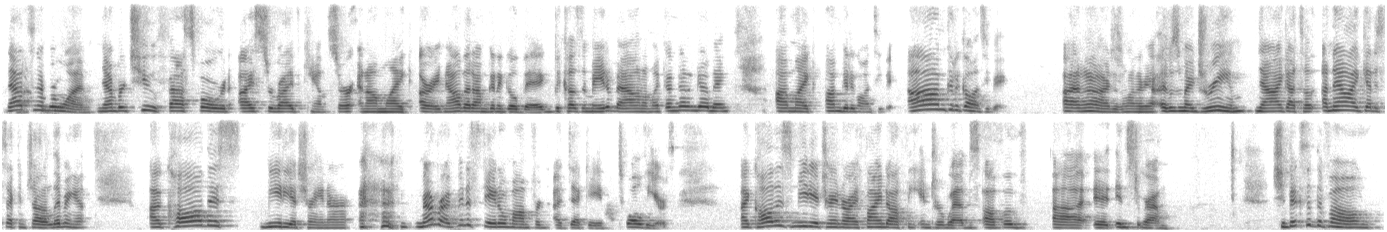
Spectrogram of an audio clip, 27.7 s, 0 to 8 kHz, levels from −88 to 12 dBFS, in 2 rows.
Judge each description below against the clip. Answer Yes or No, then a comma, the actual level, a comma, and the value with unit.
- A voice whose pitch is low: No, high, 230 Hz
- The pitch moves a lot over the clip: No, average, 3.6 semitones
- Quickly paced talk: Yes, fast, 230 wpm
